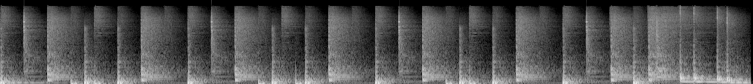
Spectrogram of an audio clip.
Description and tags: Funky rock/hip hop beat with rim clicks.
